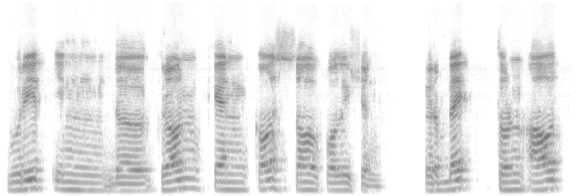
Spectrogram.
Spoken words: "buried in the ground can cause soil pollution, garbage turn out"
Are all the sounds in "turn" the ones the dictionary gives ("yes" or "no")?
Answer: yes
